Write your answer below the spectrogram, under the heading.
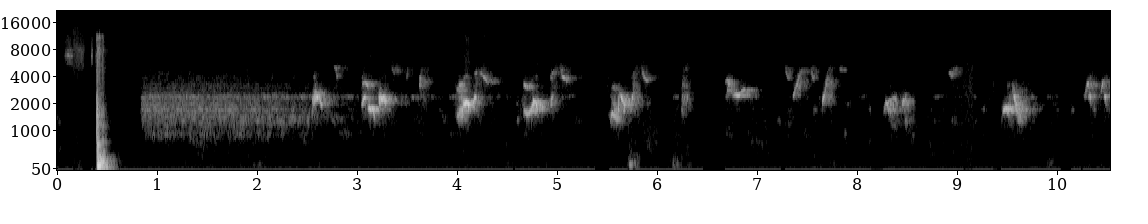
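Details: Gray Catbird in spring (April), Illinois: a rambling string of short squeaky, scratchy and mewing notes, each phrase different, roughly two per second, after a click and brief hiss.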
